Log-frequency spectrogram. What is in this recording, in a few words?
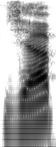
"riap9", taiwanese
